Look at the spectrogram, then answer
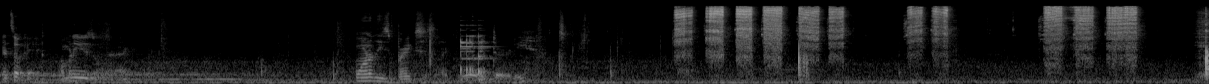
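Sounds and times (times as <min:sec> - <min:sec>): aerosol spray hissing: 0:06.8 - 0:09.6, 0:10.4 - 0:11.4.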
